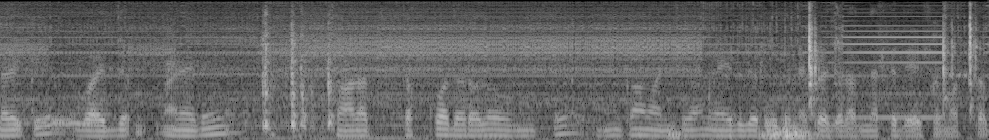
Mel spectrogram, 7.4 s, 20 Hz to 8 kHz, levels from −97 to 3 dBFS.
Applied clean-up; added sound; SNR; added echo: none; Vehicle; -2 dB; none.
